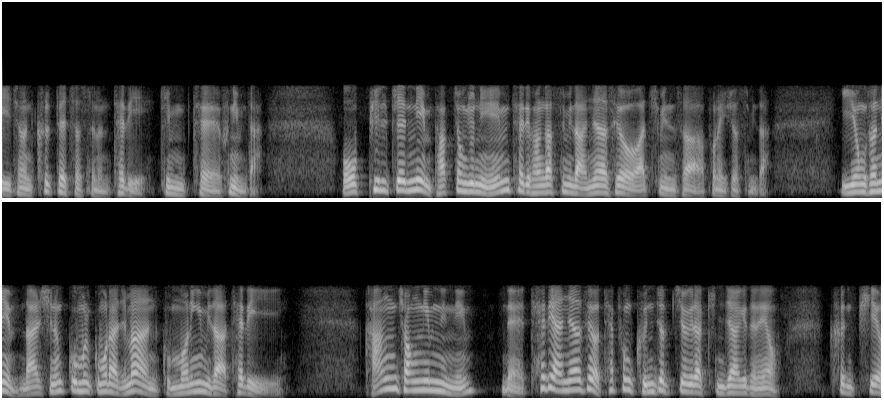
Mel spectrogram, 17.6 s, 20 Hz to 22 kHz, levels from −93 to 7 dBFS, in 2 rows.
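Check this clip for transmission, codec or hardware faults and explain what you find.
Nothing faulty detected.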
